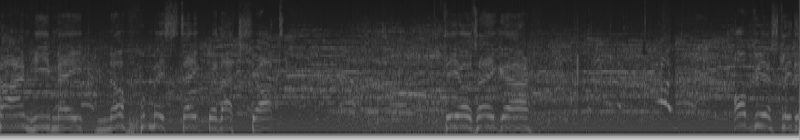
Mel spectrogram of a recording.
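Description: Speech: a television commentator talking over a soccer match broadcast, with a steady noisy background beneath the voice.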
